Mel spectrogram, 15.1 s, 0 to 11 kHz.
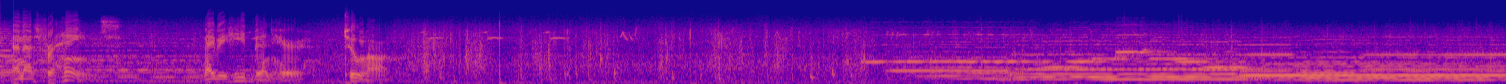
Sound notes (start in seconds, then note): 4.5 birds chirp; 8.5 somber music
